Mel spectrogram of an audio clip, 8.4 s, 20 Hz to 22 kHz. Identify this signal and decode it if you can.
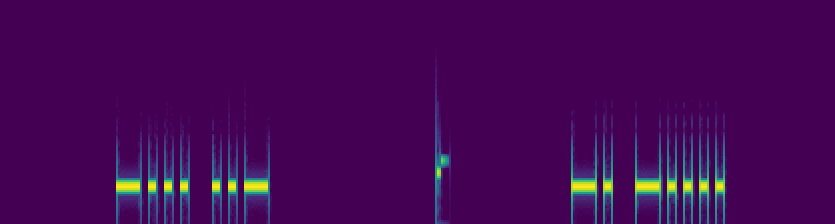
Morse code, heard as a keyed tone, about 15 wpm, 700 Hz. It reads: BU N6
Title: All Cut Numbers - 2-Digit 15wpm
